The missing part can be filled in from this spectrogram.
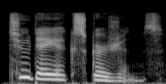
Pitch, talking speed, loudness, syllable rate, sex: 215 Hz, 110 wpm, -16 LUFS, 3.3 syllables/s, female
